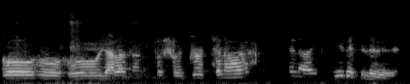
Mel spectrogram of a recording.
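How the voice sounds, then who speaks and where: High, raspy young man on a phone line. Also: a little fast, bright, forceful tone, dry recording. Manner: exasperated, protesting. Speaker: prank call recipient. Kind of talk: casual phone chat.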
